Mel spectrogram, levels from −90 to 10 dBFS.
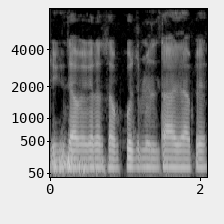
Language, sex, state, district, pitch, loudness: Hindi, male, Chhattisgarh, Kabirdham, 115 Hz, -19 LUFS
